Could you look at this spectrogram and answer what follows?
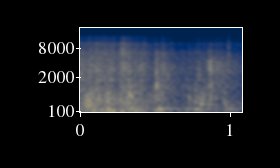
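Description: A John Deere 14SB small engine being pull-started with the choke on gives a sharp, single pop amid a few soft tapping thuds, close and fairly loud over a quiet background.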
